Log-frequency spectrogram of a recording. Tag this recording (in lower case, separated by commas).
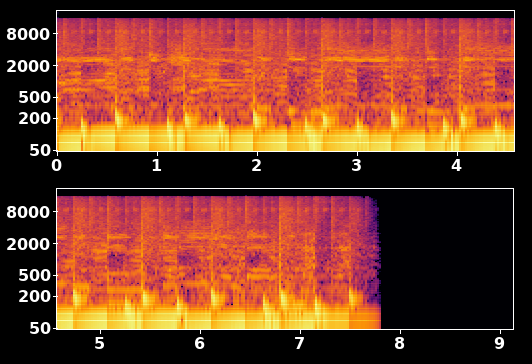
dubstep, music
